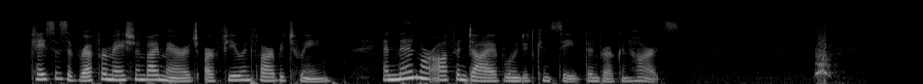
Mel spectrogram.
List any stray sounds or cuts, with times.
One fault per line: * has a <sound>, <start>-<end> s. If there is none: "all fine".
* has a bark, 8.1-8.5 s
